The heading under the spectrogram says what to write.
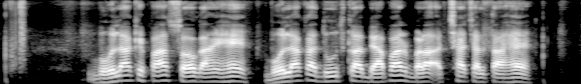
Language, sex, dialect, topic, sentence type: Hindi, male, Marwari Dhudhari, agriculture, statement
